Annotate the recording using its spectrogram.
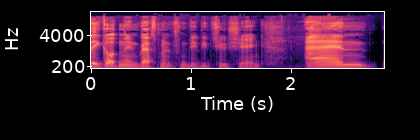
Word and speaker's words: Didi Chuxing: Didi Chuxing. – Didi Chuxing.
